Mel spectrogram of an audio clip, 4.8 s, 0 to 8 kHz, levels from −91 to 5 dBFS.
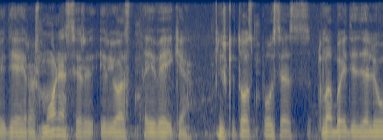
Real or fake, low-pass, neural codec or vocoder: real; 7.2 kHz; none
